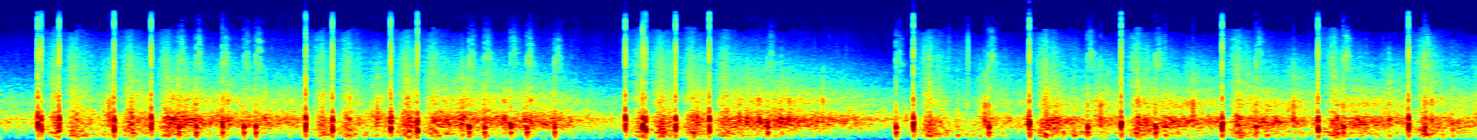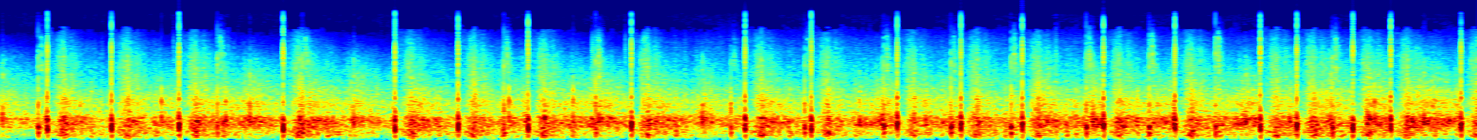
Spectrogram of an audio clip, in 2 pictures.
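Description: Evolution Fireworks Inception firework barrage firing continuously, with many sharp shots and bangs a second over a steady hiss. The firing eases briefly about six seconds in, then picks up again.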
